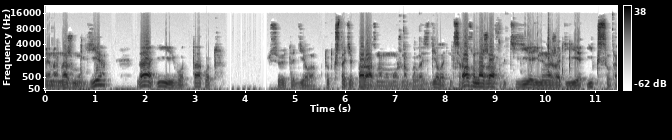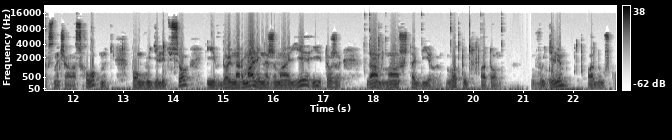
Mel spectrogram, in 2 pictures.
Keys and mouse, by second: 0.7 e, 7.6 middle click, 8.1 ctrl+z, 8.3 middle click, 9.2 shift+middle click, 10.0 e, 12.1 middle click, 13.0 a, 13.8 KP_3, 15.8 e, 18.3 shift+middle drag, 18.9-19.5 drag, 19.9 shift+z, 20.1-20.5 drag, 22.0 g.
